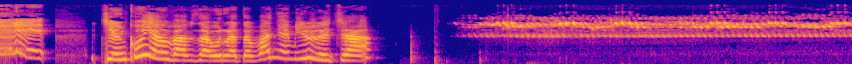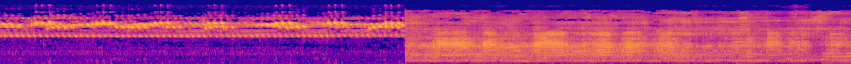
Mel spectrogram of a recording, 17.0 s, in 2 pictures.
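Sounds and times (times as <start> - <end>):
insects trilling steadily: 4.5 - 17.0
pulsing insect chirp: 4.5 - 17.0.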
